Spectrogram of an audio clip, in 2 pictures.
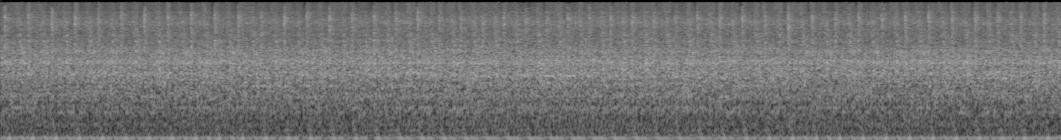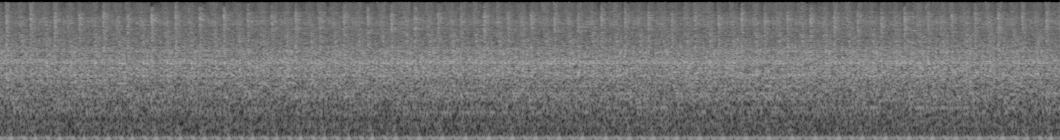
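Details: Vintage Norton twin motorcycle at idle, second start, after adding oil to the primary to cure a clacking noise; even, steady low thump with no chain clatter, sounding healthy and settled.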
